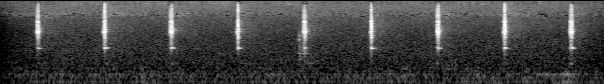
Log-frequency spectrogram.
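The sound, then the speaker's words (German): An alarm clock on a bedside table ticking faintly and steadily, nine crisp, evenly spaced ticks about a second apart over a quiet background hiss. “das ist der Wecker, der auf meinem Nachttisch steht.”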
